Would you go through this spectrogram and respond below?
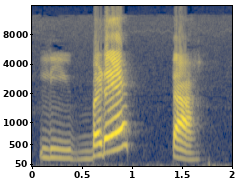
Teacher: Si yo pronuncio la palabra libreta, la sílaba que yo pronuncio con mayor fuerza de voz es la sílaba bre, porque yo digo libreta. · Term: sílaba tónica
